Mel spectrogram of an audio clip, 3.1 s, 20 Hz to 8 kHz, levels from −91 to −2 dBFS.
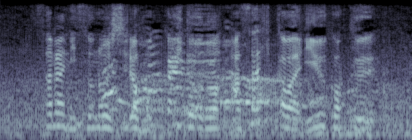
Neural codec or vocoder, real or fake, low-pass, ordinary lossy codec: vocoder, 22.05 kHz, 80 mel bands, Vocos; fake; 7.2 kHz; none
